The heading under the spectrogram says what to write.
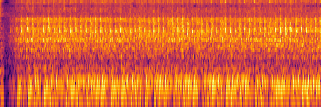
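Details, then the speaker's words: Mio Sporty scooter before repair: loud rough idle with a dense low rattling knock under every turn, from a worn crankshaft connecting rod bearing; very noisy. "ayan, kung maririnig natin talaga sobrang ingay."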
